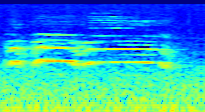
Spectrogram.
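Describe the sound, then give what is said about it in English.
A rooster crows once, a single drawn-out cock-a-doodle-doo lasting over a second, faint and alone against a low background hiss. “That's a rooster.”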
